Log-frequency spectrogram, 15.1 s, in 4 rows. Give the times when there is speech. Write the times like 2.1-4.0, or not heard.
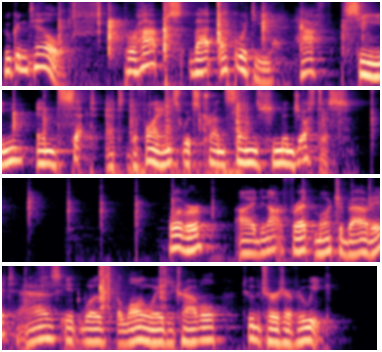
0.0-7.3, 9.2-14.6.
